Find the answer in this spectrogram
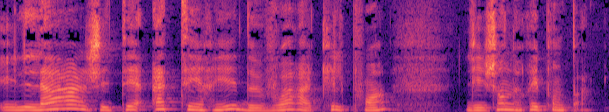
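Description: Very slowly, a woman speaks at a medium pitch in a dark, mellow, somewhat breathy tone with ordinary pitch variation. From France, Paris region and Lyon. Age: 40s. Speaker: art gallery director. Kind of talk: interview. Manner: halting, frequent repetitions.

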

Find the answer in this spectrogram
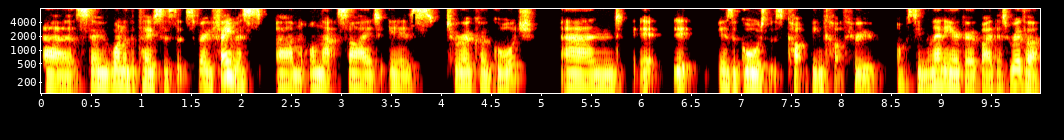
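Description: In a London accent, the voice has a dark, mellow tone and flat, monotone intonation against a quiet background. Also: woman, very deep, low pitch for a woman, moderate pace. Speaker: travel writer. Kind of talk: casual chat.

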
